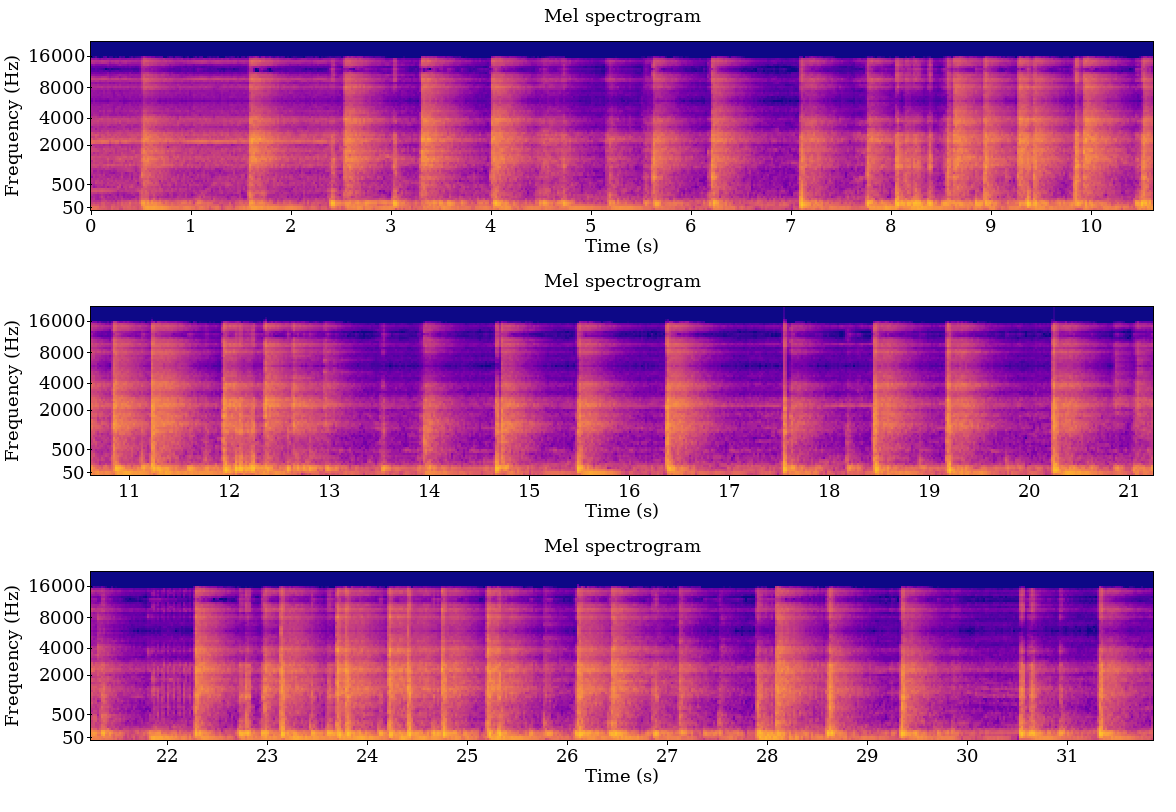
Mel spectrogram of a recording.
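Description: Pneumatic flooring nailers on long-reach extender handles, struck with mallets to drive nails into unfinished hardwood floorboards: an irregular run of sharp thumps, about one to two a second, from two nailers at once, over a low hum.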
